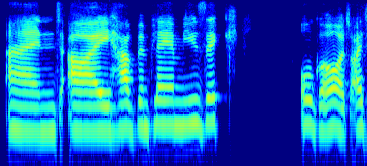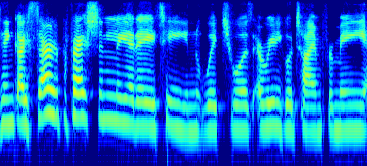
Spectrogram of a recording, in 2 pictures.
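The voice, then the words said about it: Thick Irish accent. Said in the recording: “my very thick Irish accent”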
